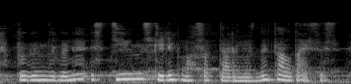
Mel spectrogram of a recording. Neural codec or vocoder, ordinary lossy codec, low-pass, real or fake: codec, 16 kHz in and 24 kHz out, 1.1 kbps, FireRedTTS-2 codec; none; 7.2 kHz; fake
